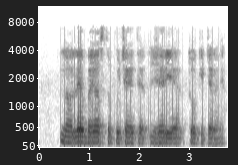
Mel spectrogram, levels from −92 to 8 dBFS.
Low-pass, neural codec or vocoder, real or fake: 7.2 kHz; none; real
